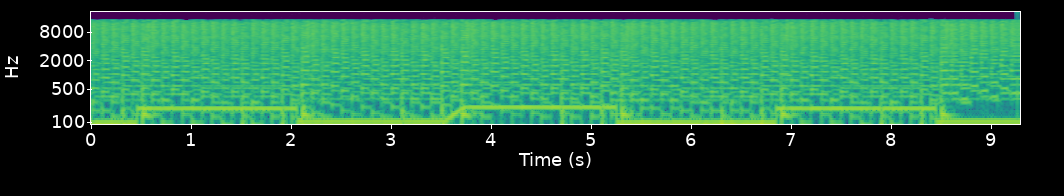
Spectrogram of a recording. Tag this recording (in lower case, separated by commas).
music, video game music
